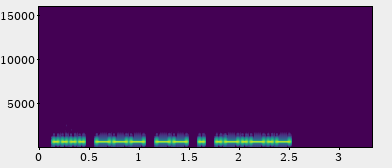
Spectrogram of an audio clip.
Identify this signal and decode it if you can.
Morse code, heard as a keyed tone, about 28 wpm, 700 Hz. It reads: HOME.
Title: Sentences from Top 1000 Words - Review Part 3 - 28wpm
